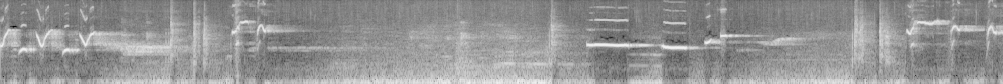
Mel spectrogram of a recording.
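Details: White-rumped shama lure song meant to draw out its full repertoire: rapid varied whistles at the start, a quieter stretch, then loud clear level whistles and high swooping notes, with clicks and low background hum.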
